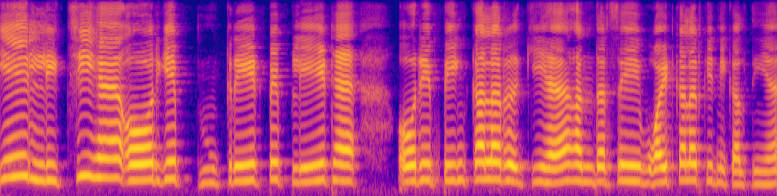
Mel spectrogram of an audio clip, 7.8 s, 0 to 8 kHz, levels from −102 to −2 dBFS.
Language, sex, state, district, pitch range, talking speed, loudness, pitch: Hindi, female, Punjab, Fazilka, 225-255 Hz, 175 wpm, -15 LUFS, 245 Hz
